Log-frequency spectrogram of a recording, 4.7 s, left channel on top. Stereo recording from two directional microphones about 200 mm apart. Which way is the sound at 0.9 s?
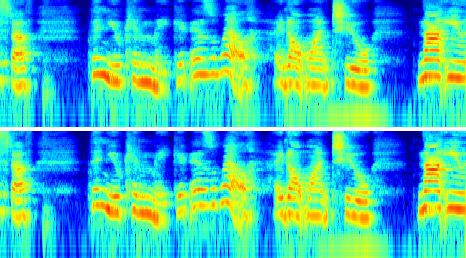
40° right (ahead or behind).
